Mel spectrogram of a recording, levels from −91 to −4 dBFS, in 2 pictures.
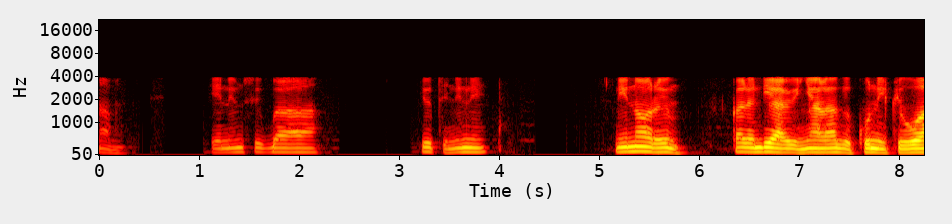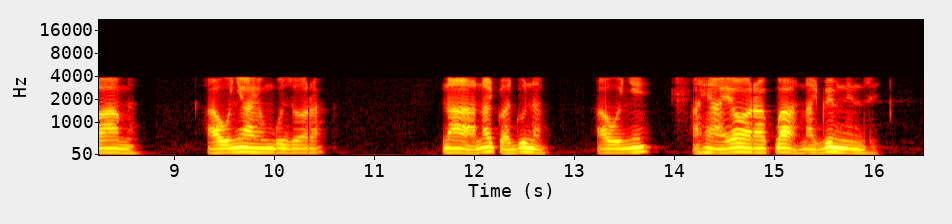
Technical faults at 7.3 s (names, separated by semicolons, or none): automatic gain rising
